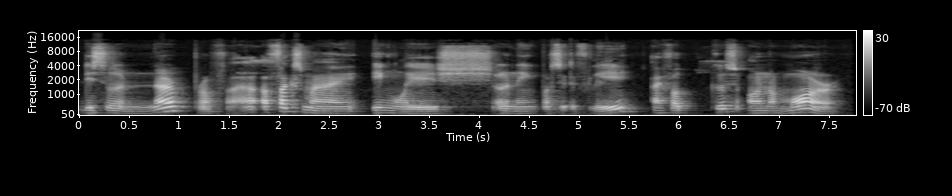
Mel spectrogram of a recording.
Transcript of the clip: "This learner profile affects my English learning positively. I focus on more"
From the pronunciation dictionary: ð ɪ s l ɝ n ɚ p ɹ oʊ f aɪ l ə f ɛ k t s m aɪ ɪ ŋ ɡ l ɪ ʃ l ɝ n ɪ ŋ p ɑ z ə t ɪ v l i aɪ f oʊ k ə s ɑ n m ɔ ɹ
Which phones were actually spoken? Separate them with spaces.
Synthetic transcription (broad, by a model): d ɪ s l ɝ n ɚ p ɹ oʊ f aɪ l ə f ɛ k t s m aɪ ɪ ŋ ɡ l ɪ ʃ l ɝ n ɪ ŋ p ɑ s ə t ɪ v l i aɪ f oʊ k ə s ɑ n m ɔ ɹ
